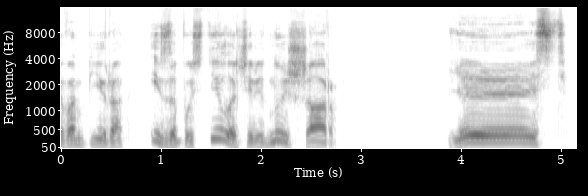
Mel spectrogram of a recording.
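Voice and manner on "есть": high cry of triumph; raised, elated shout; triumphant yell. A narrator's reading. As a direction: cheer a direct hit. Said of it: "завопил Колымдай".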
